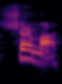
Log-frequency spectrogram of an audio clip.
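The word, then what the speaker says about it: Tschermak: वास ए वन शर्मा इस लैंग्वेज में T Asus silent one शर्मा इन तीन साइंटिस्ट ने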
